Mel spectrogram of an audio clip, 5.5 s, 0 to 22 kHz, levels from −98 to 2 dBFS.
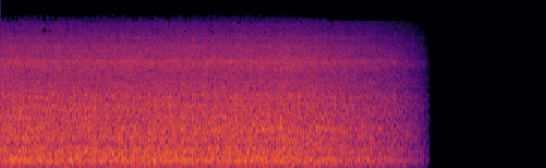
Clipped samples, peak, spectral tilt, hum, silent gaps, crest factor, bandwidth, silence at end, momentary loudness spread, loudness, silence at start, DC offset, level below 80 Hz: under 0.1%; -18 dBFS; -3.5 dB/octave; none; none; 16 dB; 15 kHz; 1.25 s; 9 LU; -30 LUFS; 0 s; under 0.1%; -50 dBFS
